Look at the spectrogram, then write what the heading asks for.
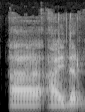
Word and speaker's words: either: कुछ लोग इसको आइदर पढ़ते हैं, कुछ लोग नाइदर पढ़ते हैं और कुछ लोग ईदर और नीदर पढ़ते हैं।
